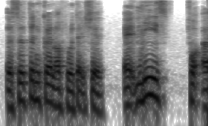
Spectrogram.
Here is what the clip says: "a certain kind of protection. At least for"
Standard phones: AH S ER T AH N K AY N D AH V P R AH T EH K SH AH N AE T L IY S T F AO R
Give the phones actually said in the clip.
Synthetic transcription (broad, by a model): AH S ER T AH N K AY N AH F P R AH T EH K SH AH N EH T L IY S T F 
